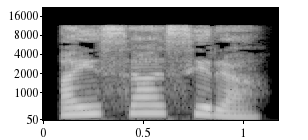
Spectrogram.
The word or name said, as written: ಐಸಾಸಿರ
